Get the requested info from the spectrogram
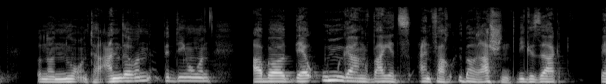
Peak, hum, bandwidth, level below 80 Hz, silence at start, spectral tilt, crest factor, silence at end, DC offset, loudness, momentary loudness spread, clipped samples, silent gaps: -4 dBFS; none; 15.5 kHz; -58 dBFS; 0.4 s; -7 dB/octave; 16 dB; 0 s; under 0.1%; -20 LUFS; 8 LU; under 0.1%; 2.44-2.51 s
